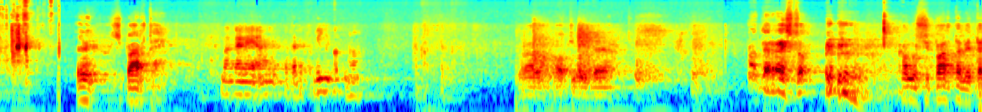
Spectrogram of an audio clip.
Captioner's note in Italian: schiarire la voce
